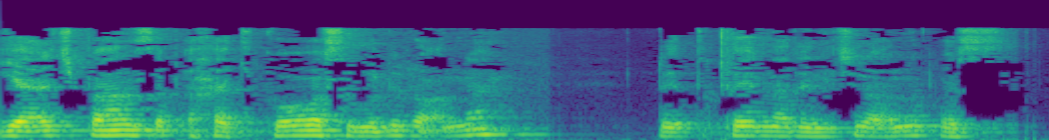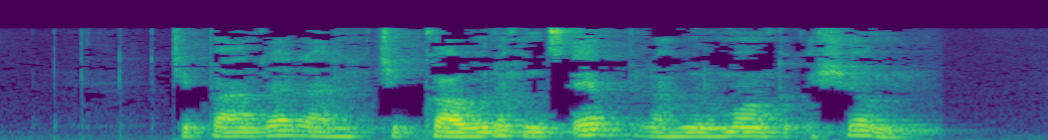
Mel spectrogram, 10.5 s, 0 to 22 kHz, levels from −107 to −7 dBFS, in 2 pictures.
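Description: Throughout the clip, a low-bitrate encoder has likely run short of bits, which fits MP3 compression at around 32 kbps. It has cut everything above 9.5 kHz and dropped weak detail, so the speech sounds dull and plainly watery, with swirling, chirpy s sounds.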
